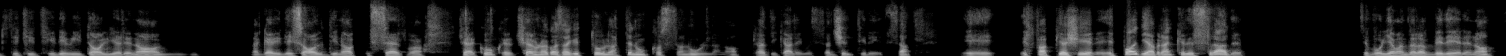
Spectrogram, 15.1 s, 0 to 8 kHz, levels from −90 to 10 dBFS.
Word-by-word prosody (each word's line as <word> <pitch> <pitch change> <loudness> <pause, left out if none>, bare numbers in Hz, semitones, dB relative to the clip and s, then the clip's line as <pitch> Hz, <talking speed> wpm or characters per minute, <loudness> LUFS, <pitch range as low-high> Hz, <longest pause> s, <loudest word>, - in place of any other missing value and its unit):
ci 95 +3 -15
ci 110 0 -10
ci 110 +2 -12
devi 110 -1 -5
togliere, 110 0 -1
no, 110 0 0
mhmm, 95 -1 -19 0.6
magari 110 +2 -3
dei 105 +1 -6
soldi, 110 -1 0
no, 110 +1 -2
che - - -23
servono. 105 -1 -3 0.3
Cioè, - - -1
comunque 150 -7 -1
c'è 115 - -1
una 120 +5 +2
cosa 145 -2 +3
che 135 0 +1
tu 160 - 0
a 125 - -1
te 110 - -1
non 120 -4 -1
costa 135 -1 -9
nulla, 105 -10 -8
no, 125 +7 -18
praticare 105 -2 -5
questa 95 0 -15
gentilezza, - - -8 0.5
ehm, 110 +1 -6 0.3
e - - -7
fa - - +2
piacere. 135 0 +3
E 115 +2 -4
poi 200 +2 +11
ti 125 - +4
apre 120 +3 +4
anche 145 -3 -1
le 120 - +2
strade 145 - +3 1.2
se - - -7
vogliamo 115 +2 0
andare 115 0 -1
a - - 0
vedere, 105 -2 -1
no. 125 +6 -2
115 Hz, 185 wpm, -23 LUFS, 105-125 Hz, 1.2 s, poi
